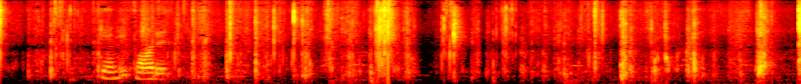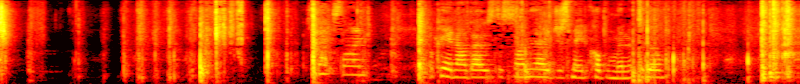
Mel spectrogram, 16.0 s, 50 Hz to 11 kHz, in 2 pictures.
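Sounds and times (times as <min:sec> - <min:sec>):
slime squished by hand: 0:00.0 - 0:08.2.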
